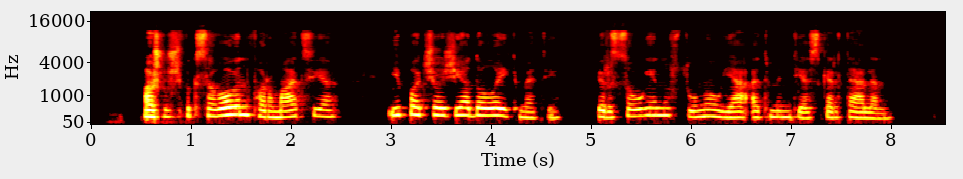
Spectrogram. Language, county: Lithuanian, Marijampolė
